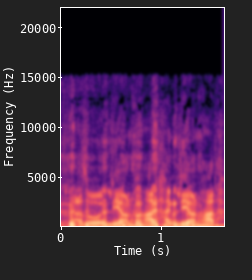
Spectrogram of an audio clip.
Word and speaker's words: Leonhardt: Und die würden im Englischen einen Leonhard ohne H in der Mitte Lennart aussprechen. Wir wollten nicht Lennart Korn sein. Und äh, deswegen haben wir, zwingen wir den Engländer quasi Leon Hart zu sagen, auch wenn das Hart eigentlich E-A-R-T geschrieben wird.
